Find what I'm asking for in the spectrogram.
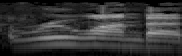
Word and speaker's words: Rwanda: Rwanda is spelled R-W-A-N-D-A. It's not Rwanda, it's Rwanda.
